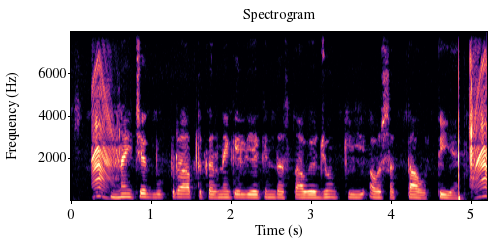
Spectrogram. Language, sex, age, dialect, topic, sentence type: Hindi, male, 25-30, Marwari Dhudhari, banking, question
